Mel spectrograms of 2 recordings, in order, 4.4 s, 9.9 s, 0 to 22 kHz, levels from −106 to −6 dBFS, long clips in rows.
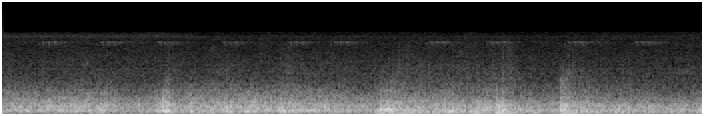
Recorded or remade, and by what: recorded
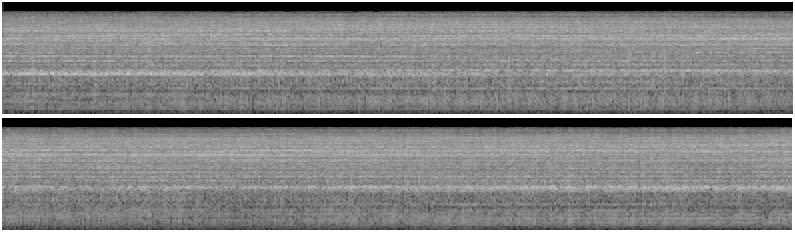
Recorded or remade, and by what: remade, vocoder, BigVGAN v2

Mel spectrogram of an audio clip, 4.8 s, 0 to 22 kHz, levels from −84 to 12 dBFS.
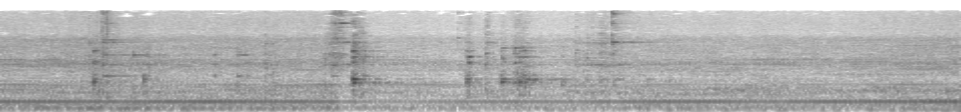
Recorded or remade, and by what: recorded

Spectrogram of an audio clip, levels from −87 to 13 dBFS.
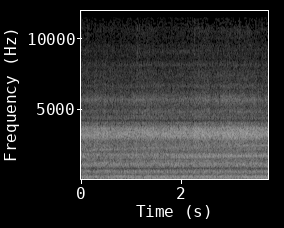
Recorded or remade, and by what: recorded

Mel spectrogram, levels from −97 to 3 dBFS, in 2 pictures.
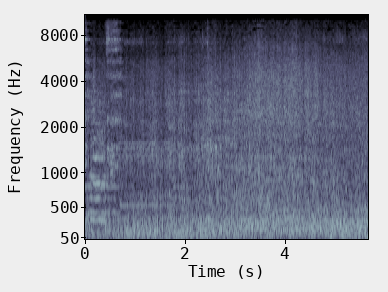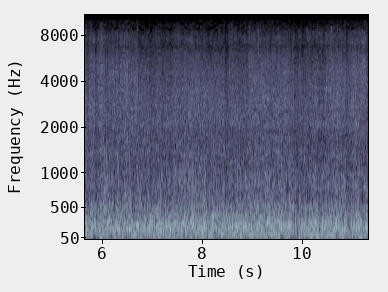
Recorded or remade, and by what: remade, vocoder, BigVGAN v2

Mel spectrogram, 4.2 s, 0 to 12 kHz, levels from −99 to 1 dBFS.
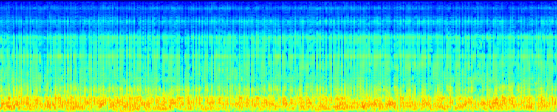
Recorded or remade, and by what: remade, vocoder, BigVGAN v2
